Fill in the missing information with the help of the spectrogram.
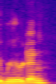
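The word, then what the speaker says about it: Riordan: That might be I kind of flip between Reardin and Ryarden. I mostly say Reirdan because that's I listen to the audio books and that's how they basically pronounce it like at the beginning when they announce the title.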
